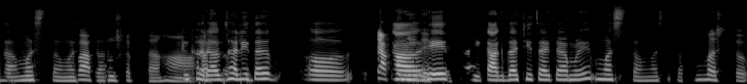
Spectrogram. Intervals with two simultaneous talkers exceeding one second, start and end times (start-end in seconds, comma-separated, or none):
0.8-2.5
